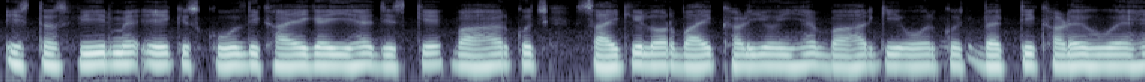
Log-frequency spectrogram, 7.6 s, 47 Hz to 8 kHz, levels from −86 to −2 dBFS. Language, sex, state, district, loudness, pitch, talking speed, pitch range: Hindi, male, Chhattisgarh, Rajnandgaon, -20 LUFS, 135 Hz, 195 wpm, 130-140 Hz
